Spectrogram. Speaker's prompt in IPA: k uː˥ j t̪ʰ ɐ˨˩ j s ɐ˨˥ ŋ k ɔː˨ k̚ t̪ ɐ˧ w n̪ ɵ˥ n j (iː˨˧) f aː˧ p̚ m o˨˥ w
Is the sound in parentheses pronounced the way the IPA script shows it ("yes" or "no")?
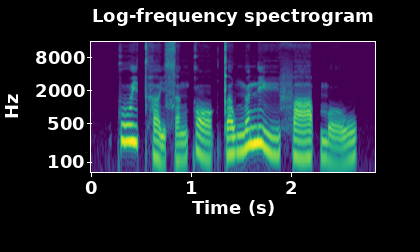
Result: yes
